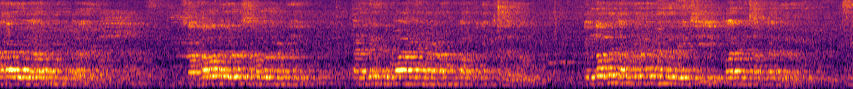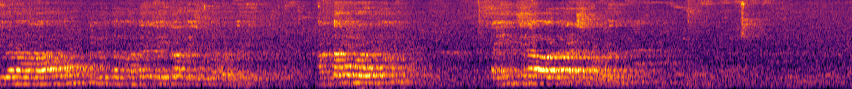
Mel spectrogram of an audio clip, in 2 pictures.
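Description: A man sings into a microphone in a reverberant room.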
